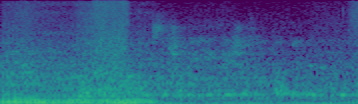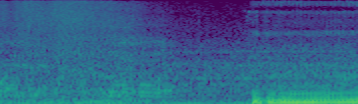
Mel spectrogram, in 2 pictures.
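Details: Snoring from Sophie, a French bulldog.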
